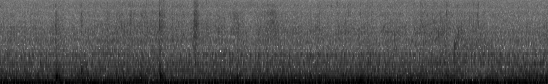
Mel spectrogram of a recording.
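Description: Boat's outboard motor running steadily at low speed, a continuous low rumble.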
